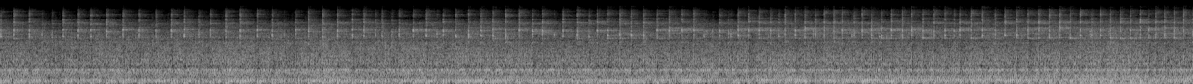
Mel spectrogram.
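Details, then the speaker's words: Weedeater two-stroke yard edger after opening both carburetor adjustment screws, which were too lean and far out of adjustment. A steady, even high-pitched buzz with no surging or dropouts; it starts easy and runs normally. "All right. So, that sounds pretty good. The uh screws were just way out of adjustment."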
